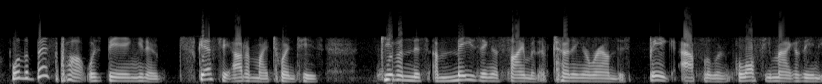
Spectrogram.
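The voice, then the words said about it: British accent. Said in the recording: “a proper British woman ... your accent is awesome”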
